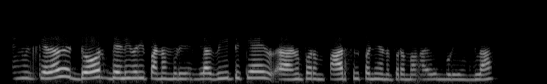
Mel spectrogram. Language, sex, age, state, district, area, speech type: Tamil, female, 18-30, Tamil Nadu, Coimbatore, rural, conversation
